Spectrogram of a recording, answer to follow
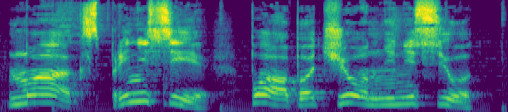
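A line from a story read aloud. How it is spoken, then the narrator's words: Cheerful girl's shout. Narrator (Russian): Девчоночий голос весело крикнул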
